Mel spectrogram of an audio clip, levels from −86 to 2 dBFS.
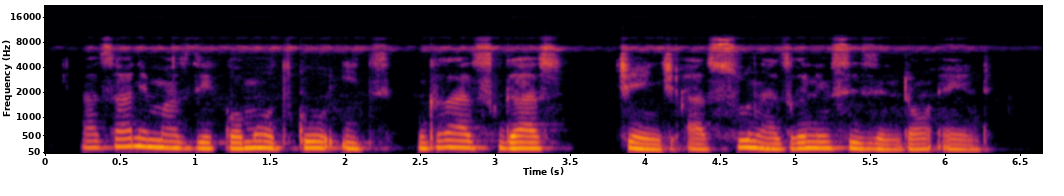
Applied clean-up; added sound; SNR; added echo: none; none; none; none.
